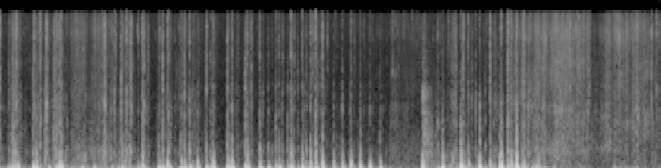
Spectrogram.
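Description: Fingertips and nails rub and scratch a large woven paper-straw sun hat with a hollow brim, held close to the microphone. A fast, continuous run of dull, low, muffled taps and scrapes fills the clip, with brief quieter gaps and a softer, thinner rustle toward the end.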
